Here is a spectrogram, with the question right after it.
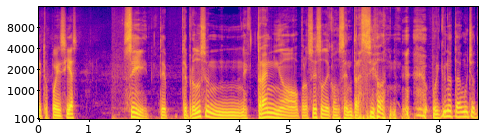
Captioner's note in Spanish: risas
